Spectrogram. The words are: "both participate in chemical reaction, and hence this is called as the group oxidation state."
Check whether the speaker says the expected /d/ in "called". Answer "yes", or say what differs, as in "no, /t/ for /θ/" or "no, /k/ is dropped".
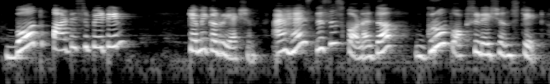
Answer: yes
